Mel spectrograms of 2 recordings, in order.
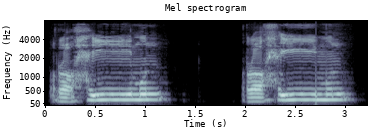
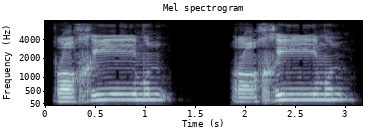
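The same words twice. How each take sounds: First: Rahimun with a light h; rahimun, thin airy h. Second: Rahimun with a raspy kh in the middle; rahimun, the h rasped like kh; raspy kha. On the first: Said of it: "huruf ha". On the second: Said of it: "Jadi agak serak-serak dia". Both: Shown as a demonstration.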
